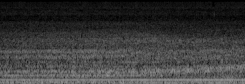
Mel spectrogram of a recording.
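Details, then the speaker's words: 2012 Hyundai Santa Fe radiator cooling fan running on high speed, powered by manually jumping the relay connection during fan fuse and relay troubleshooting: a strong, steady low hum over an even rush of air with no wobble or rattle. "And now we can see that the fan is moving at a higher clip."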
